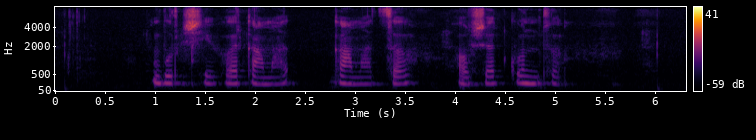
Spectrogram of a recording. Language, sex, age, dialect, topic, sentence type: Marathi, female, 25-30, Varhadi, agriculture, question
